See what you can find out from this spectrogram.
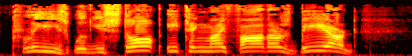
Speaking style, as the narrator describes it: Hiccup yelled as loudly as he could

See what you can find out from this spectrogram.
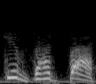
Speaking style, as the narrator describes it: Thalia shrieked

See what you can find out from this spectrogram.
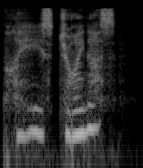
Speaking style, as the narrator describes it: she whispered

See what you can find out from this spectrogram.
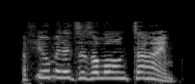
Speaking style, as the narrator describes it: I cried

